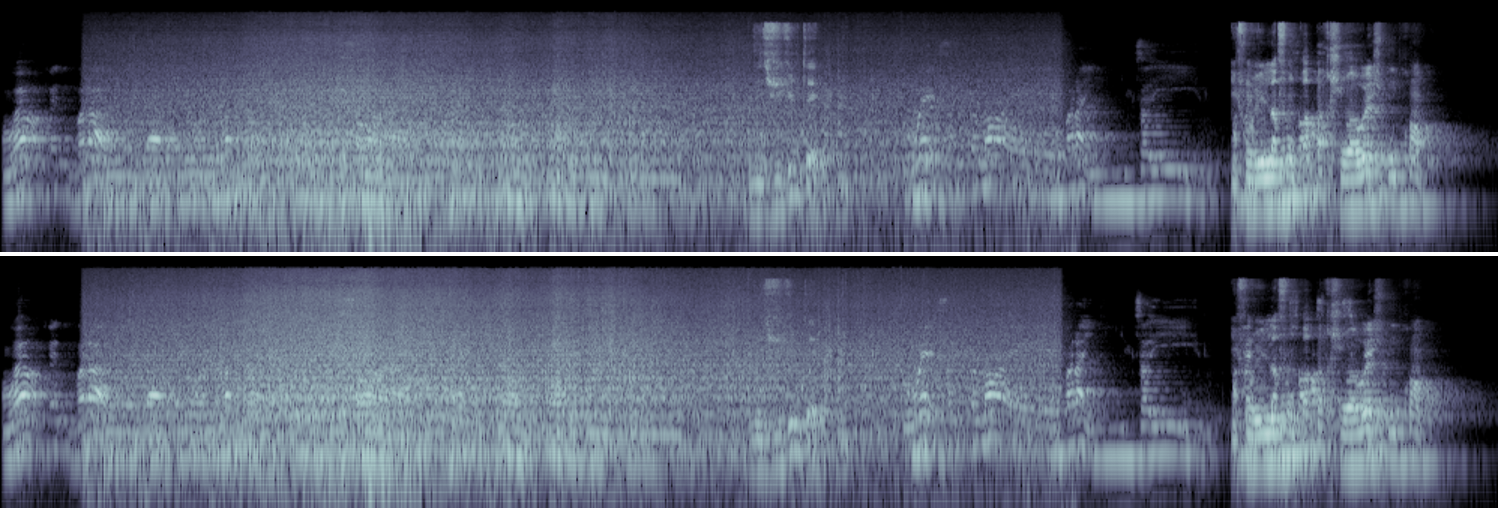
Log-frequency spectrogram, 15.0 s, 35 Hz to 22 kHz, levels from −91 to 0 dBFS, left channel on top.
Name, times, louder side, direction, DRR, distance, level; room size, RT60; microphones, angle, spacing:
voice 1, 0.0-4.2 4.5-6.9 9.0-13.8, right 2 dB, 55° right, 2.0 m, -31 dB
sound 1, 0.8-10.6, right 4 dB, 35° right, 0.9 m, -29 dB
voice 2, 7.5-8.3 12.3-14.3, left 3 dB, 60° left, 1.5 m, -25 dB
17.5 x 8.0 x 8.3 m
head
